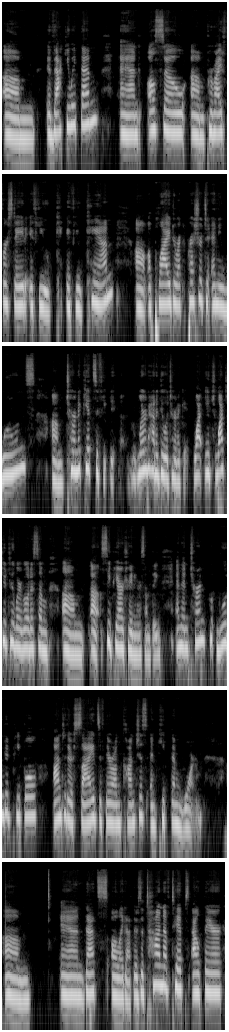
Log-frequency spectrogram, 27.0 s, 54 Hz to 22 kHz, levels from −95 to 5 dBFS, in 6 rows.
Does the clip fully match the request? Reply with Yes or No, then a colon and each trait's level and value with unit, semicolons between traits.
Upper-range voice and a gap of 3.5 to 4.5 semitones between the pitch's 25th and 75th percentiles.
Yes: high, 205 Hz; average, 4.2 semitones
